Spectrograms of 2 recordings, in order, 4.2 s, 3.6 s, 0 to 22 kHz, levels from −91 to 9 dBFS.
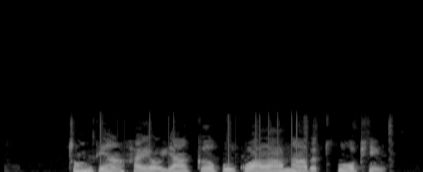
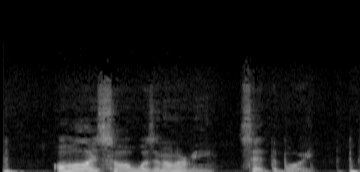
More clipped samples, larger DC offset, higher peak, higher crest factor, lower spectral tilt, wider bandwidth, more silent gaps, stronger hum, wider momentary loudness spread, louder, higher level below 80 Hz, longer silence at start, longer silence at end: neither; neither; second, -16 dBFS vs -10 dBFS; about the same, 16 dB vs 18 dB; about the same, -7 dB/octave vs -7 dB/octave; second, 7.4 kHz vs 12 kHz; neither; neither; second, 7 LU vs 21 LU; second, -32 LUFS vs -28 LUFS; second, -68 dBFS vs -42 dBFS; first, 0.7 s vs 0.05 s; first, 0.4 s vs 0 s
